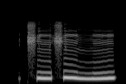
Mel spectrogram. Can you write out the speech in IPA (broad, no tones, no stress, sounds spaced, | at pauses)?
t͡ʃ ĩ ʃ ĩ ŋ ĩ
